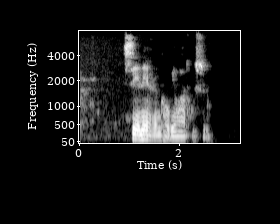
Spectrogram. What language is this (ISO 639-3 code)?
zho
